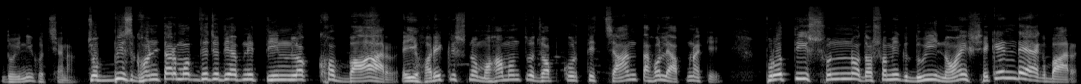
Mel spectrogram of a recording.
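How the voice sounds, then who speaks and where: Man, sarcastic explainer, high voice, dry close sound. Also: very animated, normal speed, no echo. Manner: sarcastic, chants the mantra mid-argument. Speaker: religious commentator. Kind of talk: explanatory monologue with arithmetic.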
